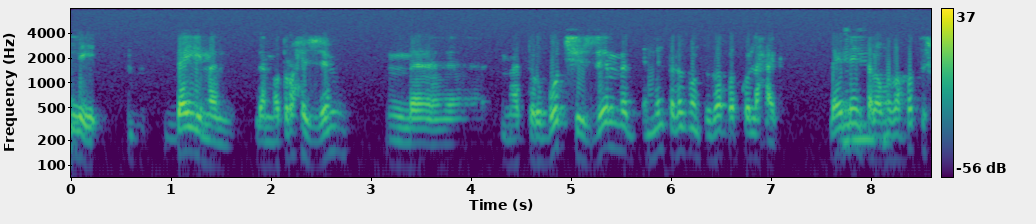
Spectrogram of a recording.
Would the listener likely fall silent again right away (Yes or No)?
Yes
